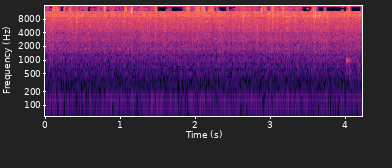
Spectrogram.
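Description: Mushroom fried rice sizzling steadily in a frying pan, stirred with a slotted spoon at first, over a low steady hum.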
